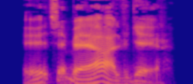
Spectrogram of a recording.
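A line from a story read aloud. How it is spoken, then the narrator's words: Snorting. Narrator (Russian): хмыкнул тот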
